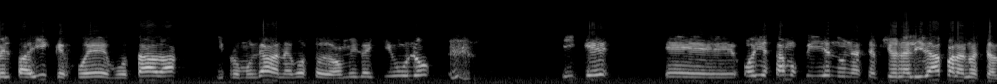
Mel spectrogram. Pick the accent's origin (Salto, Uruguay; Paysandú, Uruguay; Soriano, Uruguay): Paysandú, Uruguay; en este caso nosotros que somos de Paysandú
